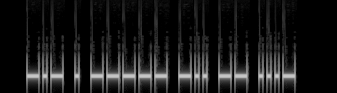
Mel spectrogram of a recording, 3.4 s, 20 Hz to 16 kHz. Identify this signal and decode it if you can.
Morse code, heard as a keyed tone, about 30 wpm, 700 Hz. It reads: KE0DMV
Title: USA Call Signs 30wpm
